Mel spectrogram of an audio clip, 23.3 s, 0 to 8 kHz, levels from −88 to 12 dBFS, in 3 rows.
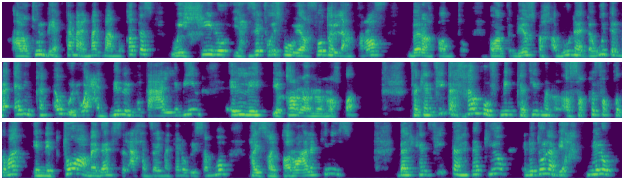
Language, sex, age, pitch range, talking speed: Arabic, male, 50-69, 150-210 Hz, 130 wpm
